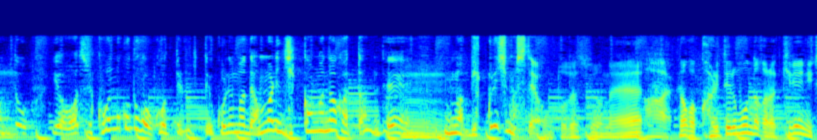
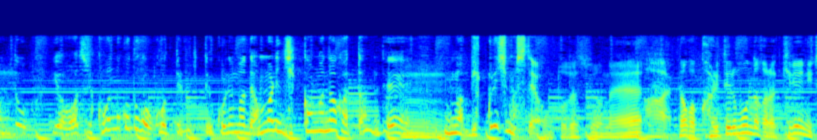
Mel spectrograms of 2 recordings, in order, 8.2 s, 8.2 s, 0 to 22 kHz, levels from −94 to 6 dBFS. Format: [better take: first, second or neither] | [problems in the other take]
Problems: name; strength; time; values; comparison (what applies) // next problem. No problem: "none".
first | background sound (Bowed string instrument); 17 dB below the speech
